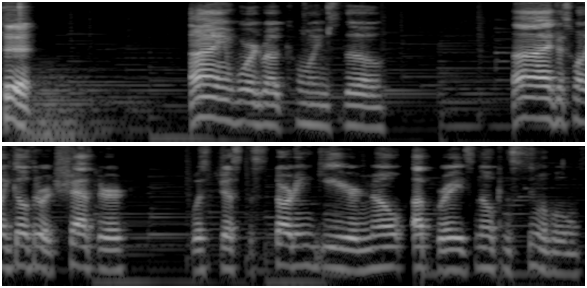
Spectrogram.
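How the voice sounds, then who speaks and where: Casual gamer guy narrating his playthrough, relaxed, game music faint behind. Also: mid-range voice, takes it slowly, pauses often, muffled recording. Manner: laid-back, muttering asides. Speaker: gaming streamer. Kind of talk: casual let's-play commentary.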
